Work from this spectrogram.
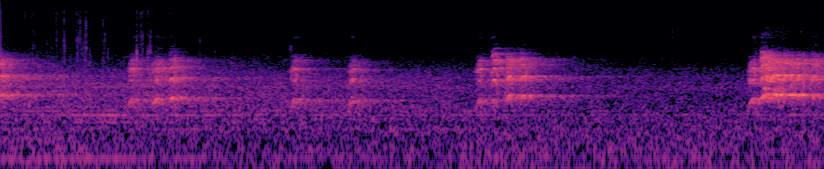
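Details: Coyote (Canis latrans), barks and yips.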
